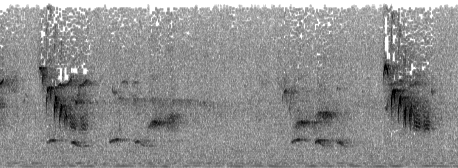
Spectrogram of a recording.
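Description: Birds calling: short repeated chirps and whistles, with a rapid run of quick descending notes about a second in and again near the end, over a steady low hum.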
